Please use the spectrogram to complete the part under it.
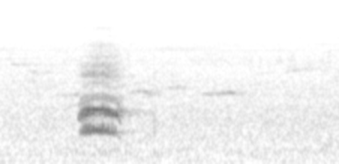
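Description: A single crow caw rings out in the video game The Quarry, one short loud call standing out against a quiet ambient background, with no talking over it.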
